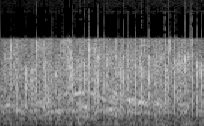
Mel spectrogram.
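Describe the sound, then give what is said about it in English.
Audience applause on cue at a comedy show: dense, steady clapping mixed with crowd noise that fills the whole stretch without a break. “Give yourselves a round of applause.”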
